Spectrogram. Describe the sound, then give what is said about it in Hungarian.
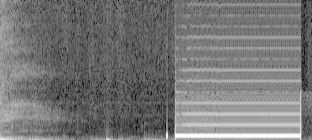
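A short click, then one long, steady telephone ringing tone of a call to a listener that holds a single buzzing pitch for over a second before cutting off abruptly, loud, with faint background murmur beforehand. “Igen, itt van egy hallgatónk, haló, mindjárt kicsönk.”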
